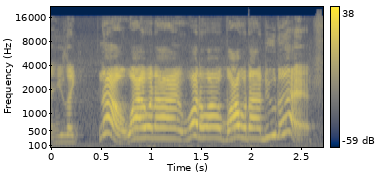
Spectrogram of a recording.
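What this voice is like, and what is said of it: Imitates another person's voice. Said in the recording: “my best Barack Obama impression.”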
